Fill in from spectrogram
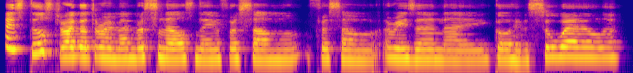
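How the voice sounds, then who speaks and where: A woman's voice: medium pitch, takes it slowly, a little mellow. A woman giving casual, chatty let's play commentary, thinking aloud in a self-deprecating way. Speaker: host of a game playthrough, voicing the dialogue. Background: game music.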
